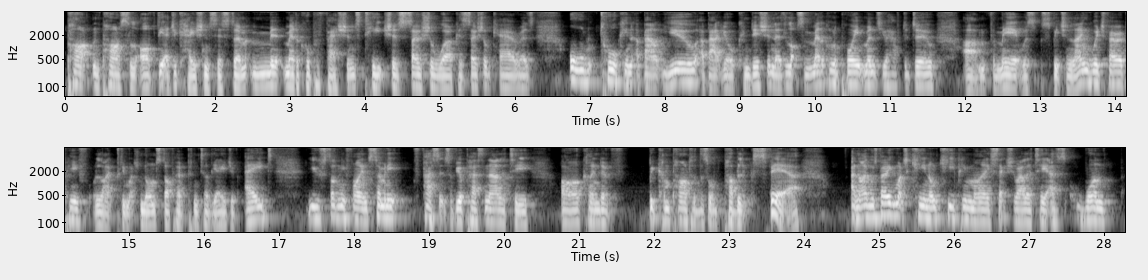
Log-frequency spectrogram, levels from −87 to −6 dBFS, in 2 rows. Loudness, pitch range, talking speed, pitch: -20 LUFS, 95-115 Hz, 180 wpm, 110 Hz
